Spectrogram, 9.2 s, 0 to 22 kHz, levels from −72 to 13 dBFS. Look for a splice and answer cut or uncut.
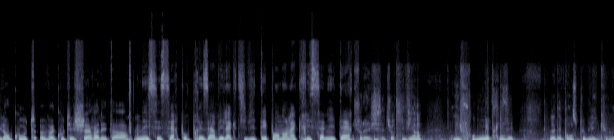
cut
